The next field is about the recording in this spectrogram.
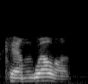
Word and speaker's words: Kamuela: Did I pronounce that right? – Yes, Big Island, the island of Hawaii. Okay. The town is actually Waimea, but for postal services, it's Kamuela, because there are three Waimeas in the Hawaiian chain.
